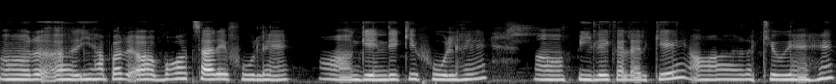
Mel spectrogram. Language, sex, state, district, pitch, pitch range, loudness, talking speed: Hindi, female, Chhattisgarh, Balrampur, 225 Hz, 220-235 Hz, -16 LUFS, 165 wpm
